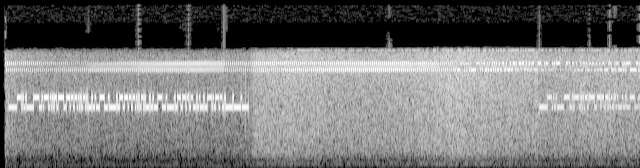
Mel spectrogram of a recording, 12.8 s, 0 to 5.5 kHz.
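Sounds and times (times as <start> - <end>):
RTTY radioteletype signal: 0.0 - 12.8.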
